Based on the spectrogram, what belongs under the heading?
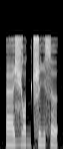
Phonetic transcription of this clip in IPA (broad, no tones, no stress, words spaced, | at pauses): æʑɔdʈ͡ʂisə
